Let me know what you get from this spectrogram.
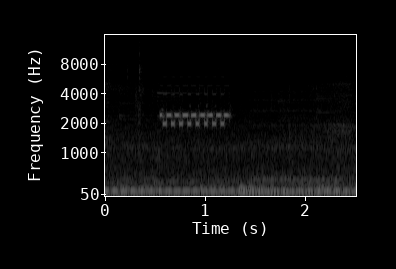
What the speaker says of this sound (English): my phone rings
